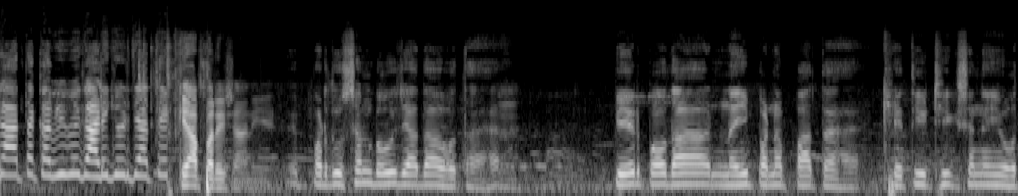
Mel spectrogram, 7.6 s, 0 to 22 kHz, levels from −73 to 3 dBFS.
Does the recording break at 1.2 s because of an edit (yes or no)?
yes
